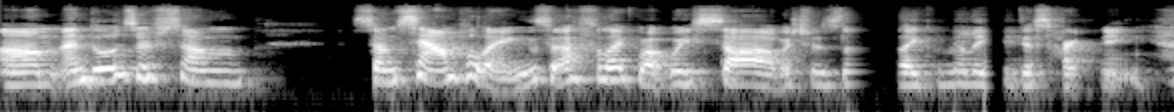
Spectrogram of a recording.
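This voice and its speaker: Speaking at a moderate pace, a woman has a fairly high pitch, a bright, sharp tone and lively intonation. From Iran. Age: 50s. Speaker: computer science professor. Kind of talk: casual interview.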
